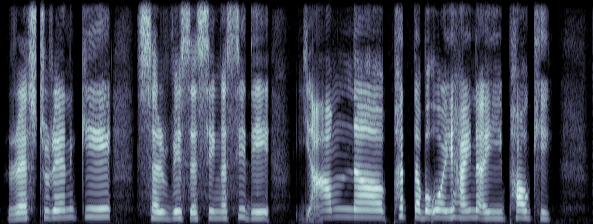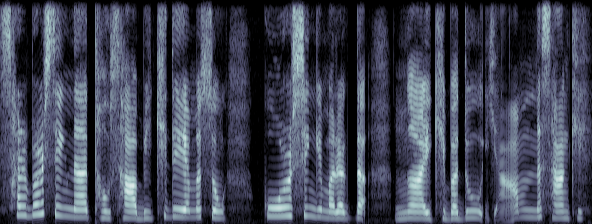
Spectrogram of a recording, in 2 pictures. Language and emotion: Manipuri, disgusted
